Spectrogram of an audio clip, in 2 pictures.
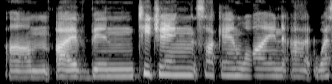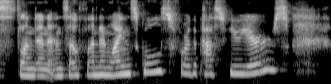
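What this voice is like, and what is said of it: Canadian accent. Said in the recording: “as you can tell from my accent, I'm not originally from here. So I'm from Canada”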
